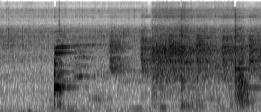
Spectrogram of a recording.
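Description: Boiled chickpeas are stirred into a tempered chickpea curry in a pan, with a sharp clink of the spoon followed by several wet scraping strokes over a quiet background sizzle, close and without talking.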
